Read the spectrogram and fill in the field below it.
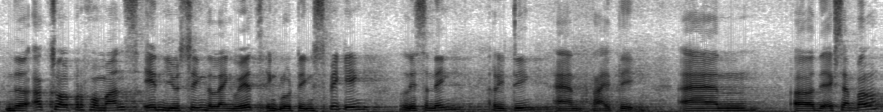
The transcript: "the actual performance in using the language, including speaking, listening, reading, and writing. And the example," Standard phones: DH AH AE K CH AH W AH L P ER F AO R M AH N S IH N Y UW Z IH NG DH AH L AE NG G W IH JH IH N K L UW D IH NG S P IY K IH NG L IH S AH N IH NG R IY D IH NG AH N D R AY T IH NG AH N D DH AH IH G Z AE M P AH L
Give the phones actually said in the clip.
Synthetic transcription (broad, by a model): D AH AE K CH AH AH L P ER F AO R M AH N S IH N Y UW S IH NG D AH L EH NG G W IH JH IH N K L UW D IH NG S P IY K IH NG L IH S AH N IH NG R IY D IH NG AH N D R AY T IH NG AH N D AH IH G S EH M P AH L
